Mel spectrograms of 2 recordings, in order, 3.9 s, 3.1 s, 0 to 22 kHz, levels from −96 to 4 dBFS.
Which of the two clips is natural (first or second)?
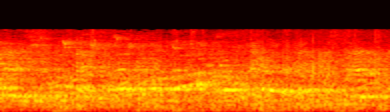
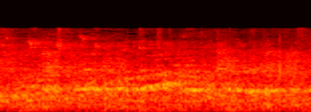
first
